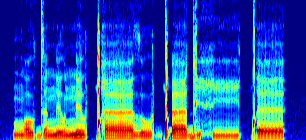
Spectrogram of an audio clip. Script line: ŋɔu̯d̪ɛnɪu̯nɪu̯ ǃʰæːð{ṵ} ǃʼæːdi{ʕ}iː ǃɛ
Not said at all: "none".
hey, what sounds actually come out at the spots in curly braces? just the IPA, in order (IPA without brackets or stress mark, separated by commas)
u, h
